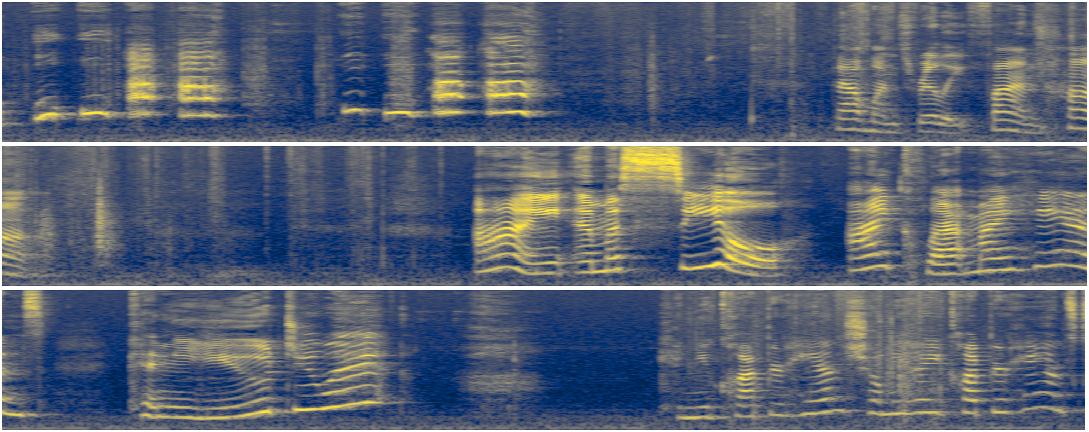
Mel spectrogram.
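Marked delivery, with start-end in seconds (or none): 0.0-2.7 high, loud monkey hoots; monkey call. Acted. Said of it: "like a monkey and go". 7.8-12.9 slow, loud picture-book read-aloud; reading to children. Acted.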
